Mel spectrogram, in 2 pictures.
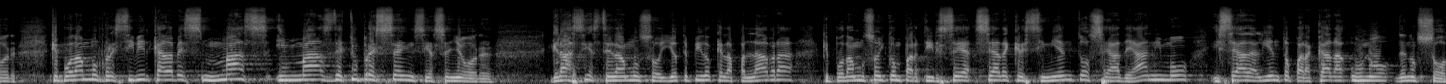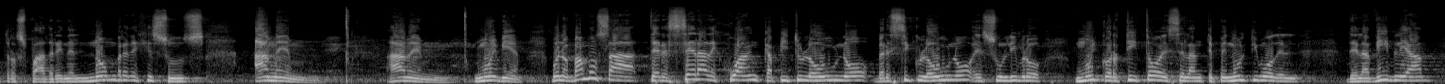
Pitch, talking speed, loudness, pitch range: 180 Hz, 155 wpm, -24 LUFS, 155-200 Hz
